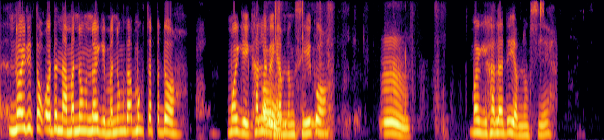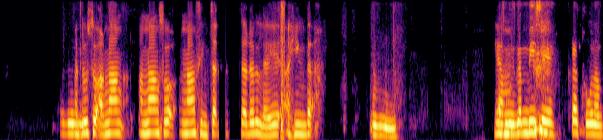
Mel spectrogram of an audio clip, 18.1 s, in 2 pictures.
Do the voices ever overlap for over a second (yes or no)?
no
